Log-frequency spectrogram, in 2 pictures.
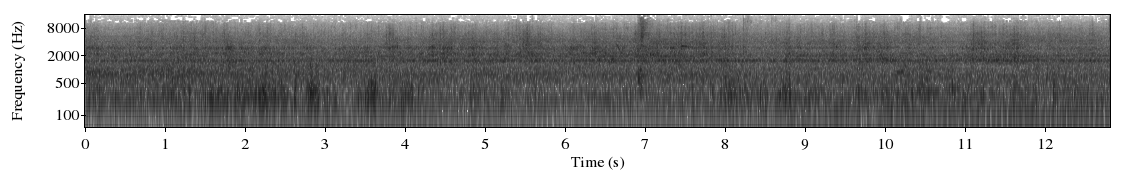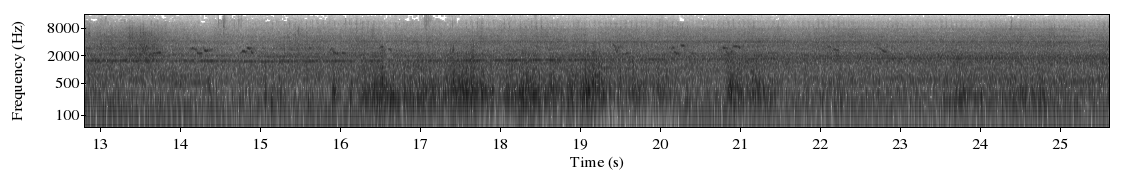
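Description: A freight train rumbles and rolls steadily past nearby.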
